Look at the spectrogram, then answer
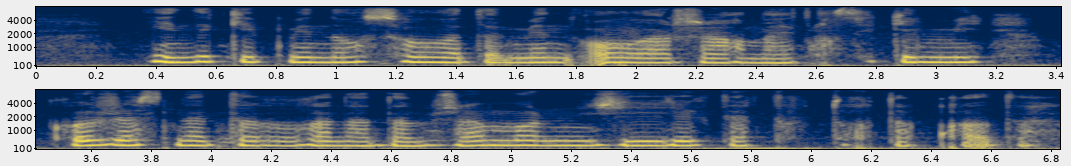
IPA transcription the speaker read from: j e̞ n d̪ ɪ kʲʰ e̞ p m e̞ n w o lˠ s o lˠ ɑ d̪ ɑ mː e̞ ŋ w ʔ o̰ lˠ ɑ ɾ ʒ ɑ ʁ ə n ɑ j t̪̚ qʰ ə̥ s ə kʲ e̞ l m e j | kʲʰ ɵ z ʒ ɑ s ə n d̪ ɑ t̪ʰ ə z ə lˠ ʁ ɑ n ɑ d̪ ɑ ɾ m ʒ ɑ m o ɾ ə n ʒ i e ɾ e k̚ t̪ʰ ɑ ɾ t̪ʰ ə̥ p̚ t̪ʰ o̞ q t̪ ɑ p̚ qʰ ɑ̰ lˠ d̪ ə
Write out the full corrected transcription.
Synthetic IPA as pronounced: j e̞ n d̪ ɪ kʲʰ e̞ p m e̞ n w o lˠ s o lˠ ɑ d̪ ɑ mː e̞ n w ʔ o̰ lˠ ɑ ɾ ʒ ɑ ʁ ə n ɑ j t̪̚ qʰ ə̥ s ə kʲ e̞ l m e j | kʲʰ ɵ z ʒ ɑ s ə n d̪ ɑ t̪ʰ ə ʁ ə lˠ ʁ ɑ n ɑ d̪ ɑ m ʒ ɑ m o ɾ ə n ʒ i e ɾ e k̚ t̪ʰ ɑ ɾ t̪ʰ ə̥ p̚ t̪ʰ o̞ q t̪ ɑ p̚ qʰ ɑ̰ lˠ d̪ ə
